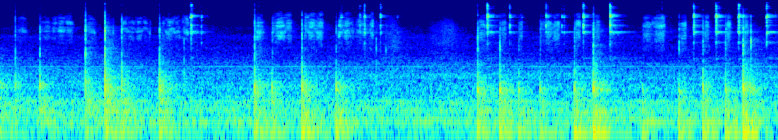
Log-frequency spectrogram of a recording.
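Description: Chalk or marker strokes on a classroom board, a steady run of short scratchy taps and squeaks repeating across the whole stretch, close and fairly quiet, with no talking over them.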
